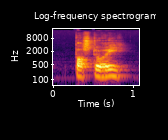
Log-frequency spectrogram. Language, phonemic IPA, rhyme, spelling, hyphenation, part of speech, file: Dutch, /ˌpɑs.toːˈri/, -i, pastorie, pas‧to‧rie, noun, Nl-pastorie.ogg
- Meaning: parish house, parsonage, rectory, manse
